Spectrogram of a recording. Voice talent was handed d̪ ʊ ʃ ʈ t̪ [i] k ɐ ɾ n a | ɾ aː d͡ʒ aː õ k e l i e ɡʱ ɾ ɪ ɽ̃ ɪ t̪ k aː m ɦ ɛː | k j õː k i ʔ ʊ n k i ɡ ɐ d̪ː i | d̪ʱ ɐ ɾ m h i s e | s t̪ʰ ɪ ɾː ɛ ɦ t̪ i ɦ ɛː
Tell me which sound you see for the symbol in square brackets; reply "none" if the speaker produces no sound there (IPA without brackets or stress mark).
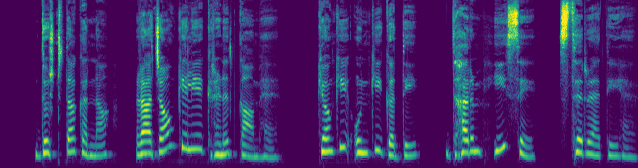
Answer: a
